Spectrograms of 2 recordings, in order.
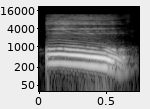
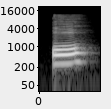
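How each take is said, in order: First: Long, drawn-out closed "O"; "O" stretched loud like a double vowel. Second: Short open "O"; "O" as a quick single vowel. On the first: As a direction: hold "O" as a rounded oh. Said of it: "double O". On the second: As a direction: say "O" briefly, as in French "sol". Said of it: "un O". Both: Shown as a demonstration.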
